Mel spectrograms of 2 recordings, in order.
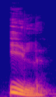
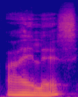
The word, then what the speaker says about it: ils: Now, did you notice I didn't pronounce the S at the end of ILS, il and L? I didn't say ils, else, or I didn't say nous, vous. That's because in French, when a word ends in a consonant, usually the consonant is silent. There are exceptions to this rule, but generally in French, when it ends in a consonant, you don't pronounce it.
